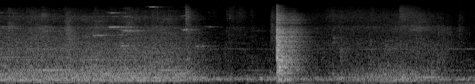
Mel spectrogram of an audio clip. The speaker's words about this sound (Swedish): Men eh, i övrigt så är det mekaniskt. Ja. ja, man kan se kedjor som rasslar här. Det det, Och hörs gör de också.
